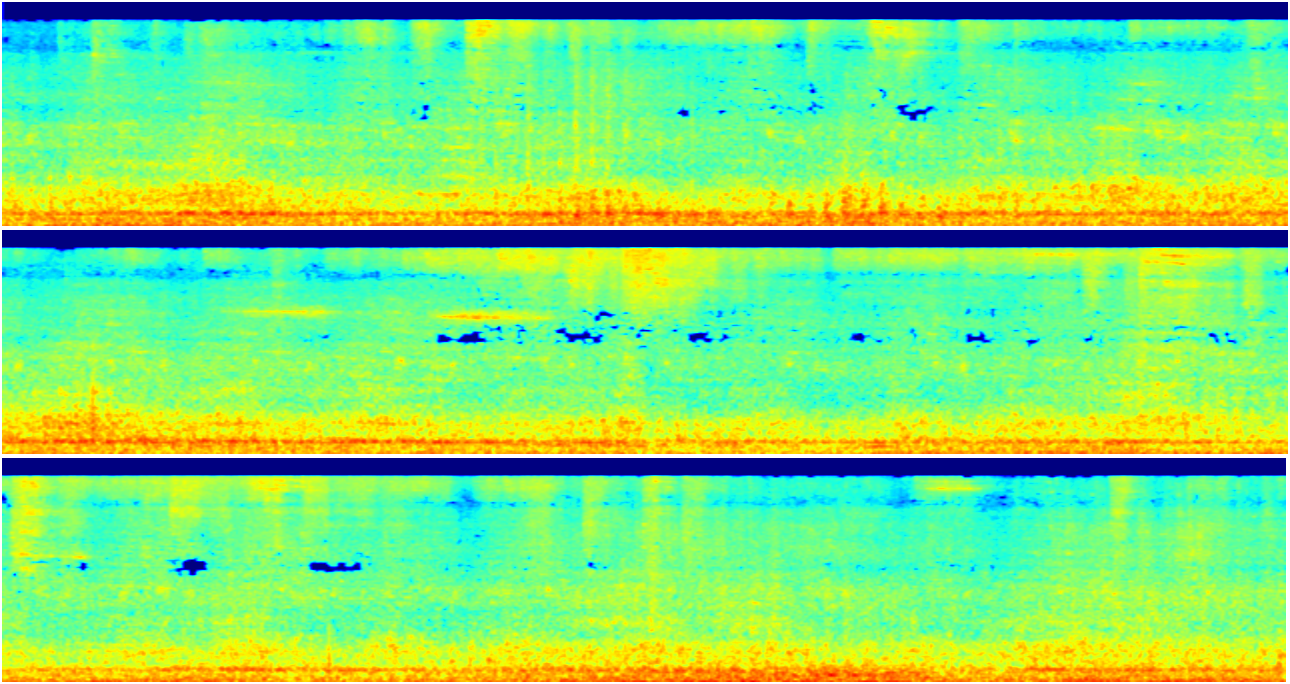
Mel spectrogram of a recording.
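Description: Double-stack intermodal freight train's well cars rolling past close by: a steady rumble of steel wheels on rail with clickety-clack over the rail joints. A couple of brief, faint high wheel squeals come near the middle.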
